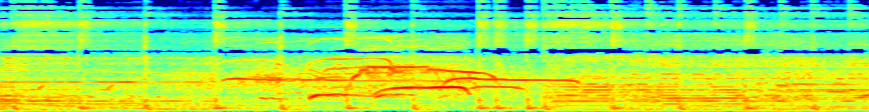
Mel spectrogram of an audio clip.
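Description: Rock band playing live through a stadium PA, an instrumental stretch led by electric guitar, recorded from within the crowd. Several pitched notes slide up and down in the middle.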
